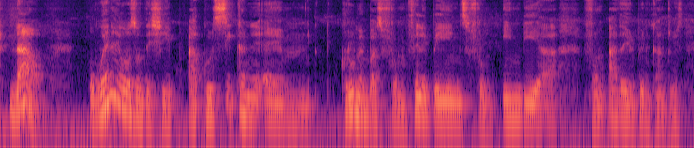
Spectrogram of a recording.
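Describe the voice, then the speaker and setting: A somewhat breathy man's voice at a medium pitch, fairly slow in pace, with ordinary pitch variation and audible room echo. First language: not English. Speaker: cruise ship careers advisor, former ship crew. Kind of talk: casual vlog advice talk. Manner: halting, self-correcting.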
